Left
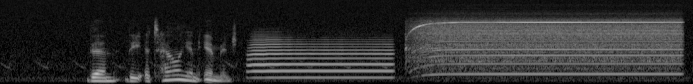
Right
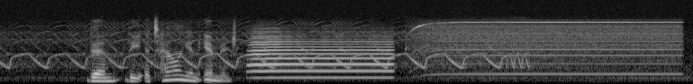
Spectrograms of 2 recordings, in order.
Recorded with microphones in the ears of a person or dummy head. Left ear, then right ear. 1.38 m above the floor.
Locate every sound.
0.9 s a man speaking: 35° right (ahead or behind)
2.5 s a trumpet: 85° right
4.0 s sawing: 30° left (ahead or behind)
